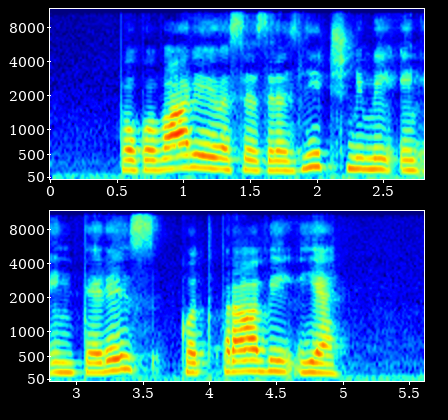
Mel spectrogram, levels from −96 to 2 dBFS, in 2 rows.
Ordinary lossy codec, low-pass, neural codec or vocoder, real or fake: none; 10.8 kHz; codec, 32 kHz, 1.9 kbps, SNAC; fake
